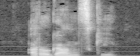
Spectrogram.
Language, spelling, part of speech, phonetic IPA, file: Polish, arogancki, adjective, [ˌarɔˈɡãnt͡sʲci], Pl-arogancki.ogg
